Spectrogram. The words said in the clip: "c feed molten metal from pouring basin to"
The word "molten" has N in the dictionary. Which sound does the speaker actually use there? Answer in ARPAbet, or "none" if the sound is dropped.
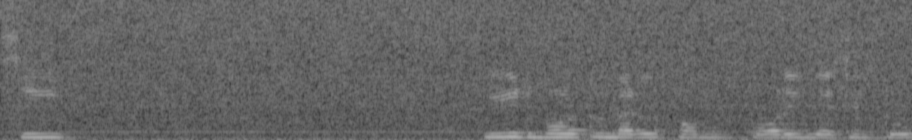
L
